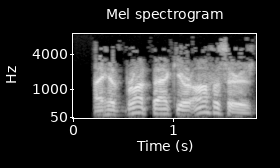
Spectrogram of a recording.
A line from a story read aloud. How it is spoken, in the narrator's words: the man said, his voice harsh and blaring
